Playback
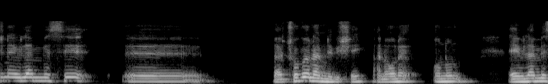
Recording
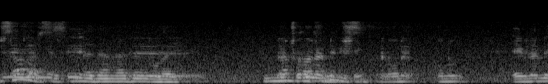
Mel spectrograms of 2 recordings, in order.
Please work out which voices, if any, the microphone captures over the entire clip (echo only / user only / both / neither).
both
